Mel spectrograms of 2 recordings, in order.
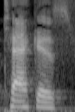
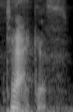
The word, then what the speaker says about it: Tacas: But it's tactical assault, but tackus for short, and it's spelled T-A-C-A-S. Tackus.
